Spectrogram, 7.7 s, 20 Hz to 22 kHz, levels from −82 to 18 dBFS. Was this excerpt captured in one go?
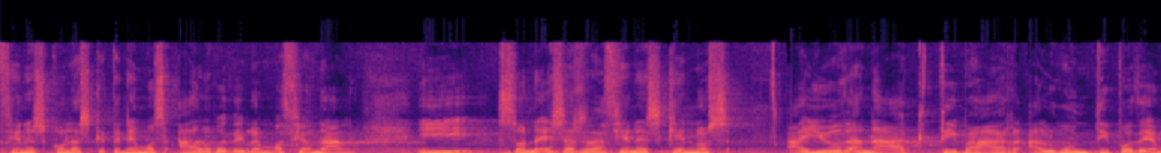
no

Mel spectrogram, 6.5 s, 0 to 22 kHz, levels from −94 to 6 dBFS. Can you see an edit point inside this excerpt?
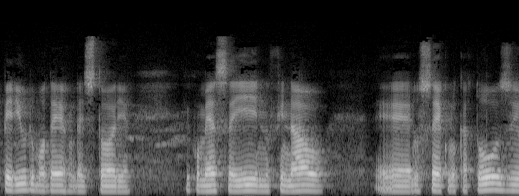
yes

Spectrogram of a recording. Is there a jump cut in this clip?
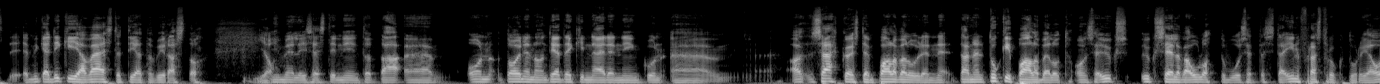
no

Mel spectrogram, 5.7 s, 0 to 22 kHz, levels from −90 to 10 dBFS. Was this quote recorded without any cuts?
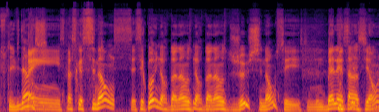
no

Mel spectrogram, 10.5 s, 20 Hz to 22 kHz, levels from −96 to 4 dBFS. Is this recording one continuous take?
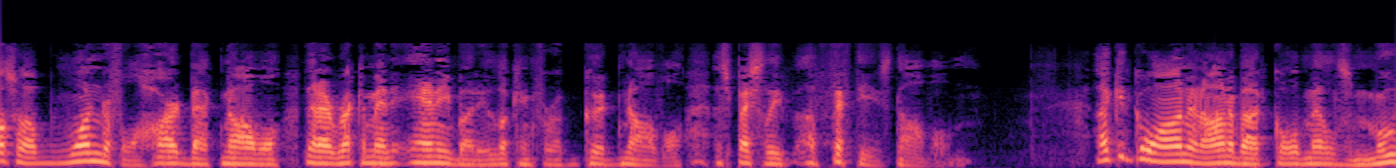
no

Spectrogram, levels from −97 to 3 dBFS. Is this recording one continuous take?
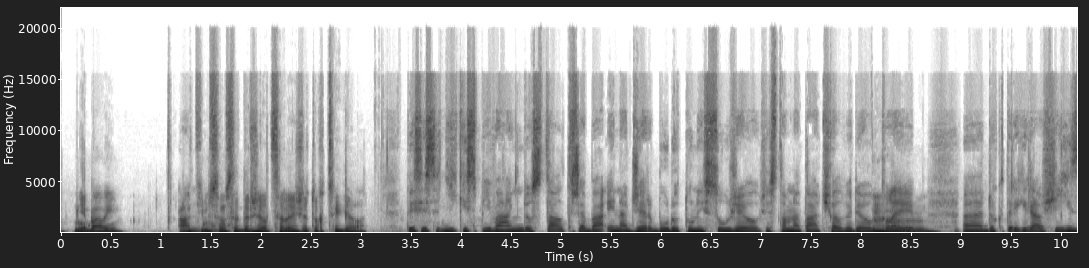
no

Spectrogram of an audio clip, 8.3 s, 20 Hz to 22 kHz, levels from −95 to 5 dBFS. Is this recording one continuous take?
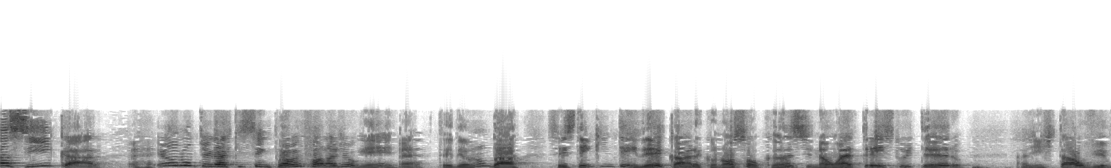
no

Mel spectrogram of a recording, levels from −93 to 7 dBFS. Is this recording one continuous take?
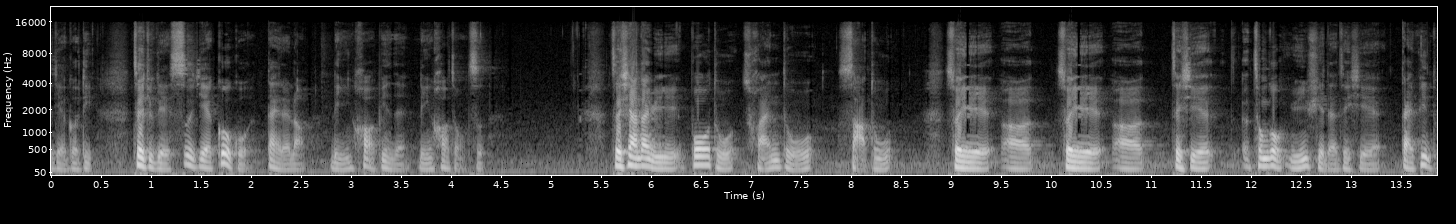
no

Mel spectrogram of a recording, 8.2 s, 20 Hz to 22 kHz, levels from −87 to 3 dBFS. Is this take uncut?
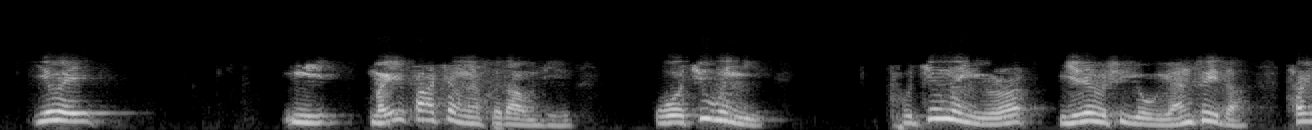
yes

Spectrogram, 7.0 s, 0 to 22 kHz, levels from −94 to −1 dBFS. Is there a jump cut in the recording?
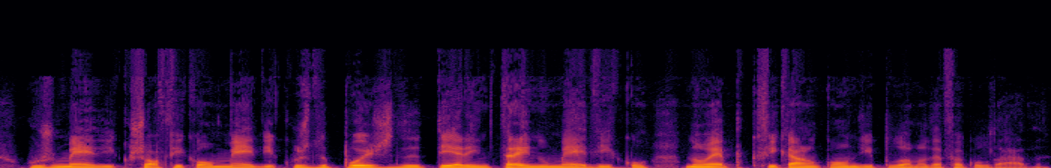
no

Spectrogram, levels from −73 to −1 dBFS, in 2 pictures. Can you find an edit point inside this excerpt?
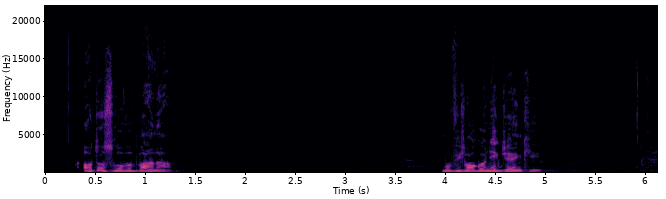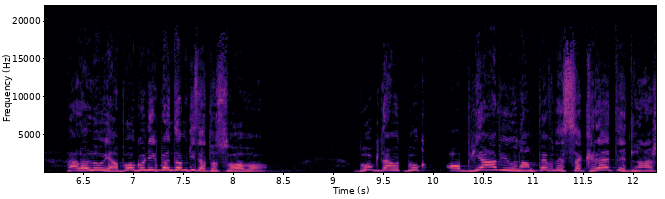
yes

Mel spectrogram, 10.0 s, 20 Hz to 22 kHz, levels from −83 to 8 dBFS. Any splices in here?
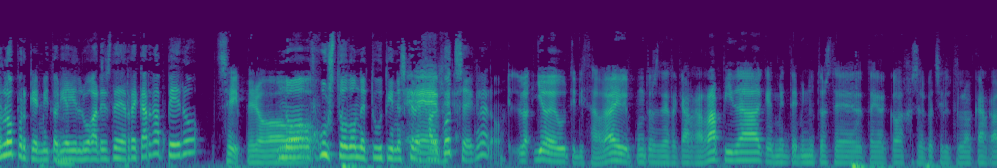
no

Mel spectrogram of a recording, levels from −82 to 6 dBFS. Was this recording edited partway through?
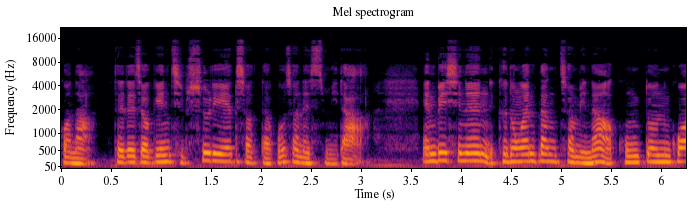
yes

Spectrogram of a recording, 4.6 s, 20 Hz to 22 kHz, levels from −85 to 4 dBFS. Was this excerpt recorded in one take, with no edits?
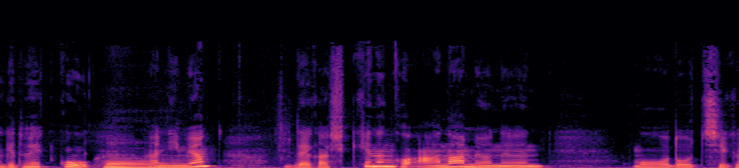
no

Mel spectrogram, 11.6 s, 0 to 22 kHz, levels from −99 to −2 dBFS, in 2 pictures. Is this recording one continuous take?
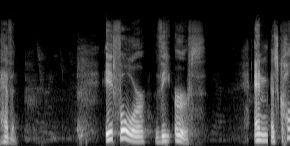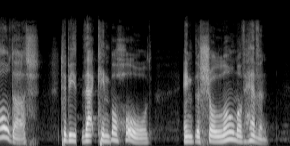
no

